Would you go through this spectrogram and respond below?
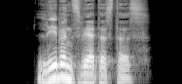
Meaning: strong/mixed nominative/accusative neuter singular superlative degree of lebenswert
- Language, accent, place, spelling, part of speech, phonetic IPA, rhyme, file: German, Germany, Berlin, lebenswertestes, adjective, [ˈleːbn̩sˌveːɐ̯təstəs], -eːbn̩sveːɐ̯təstəs, De-lebenswertestes.ogg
